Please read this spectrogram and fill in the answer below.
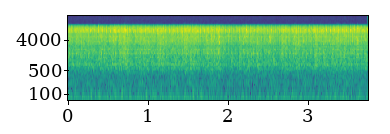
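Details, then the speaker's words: Ural M67 motorcycle engine: rough clattery idle with a dull low knock through the exhaust beat; owner suspects pistons, plans to open the engine to inspect. "Заводим. Отлично слышно, что звучит какая-то фигня, скорее всего поршня."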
